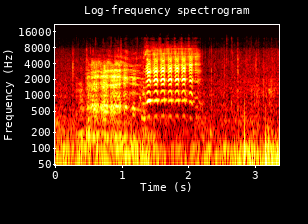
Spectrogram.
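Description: A mother goat bleats loudly outdoors on a farm with rain starting, a long wavering call followed by a pulsing, stuttering bleat, close and clear against light background noise.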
